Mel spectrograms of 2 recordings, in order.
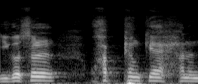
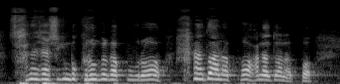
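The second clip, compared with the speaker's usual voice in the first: pitched-up, soothing, coaxing adult voice; 7 semitones higher than usual. Retelling how adults hush a crying boy: imitating an adult soothing him. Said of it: "이렇게 달램으로써".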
